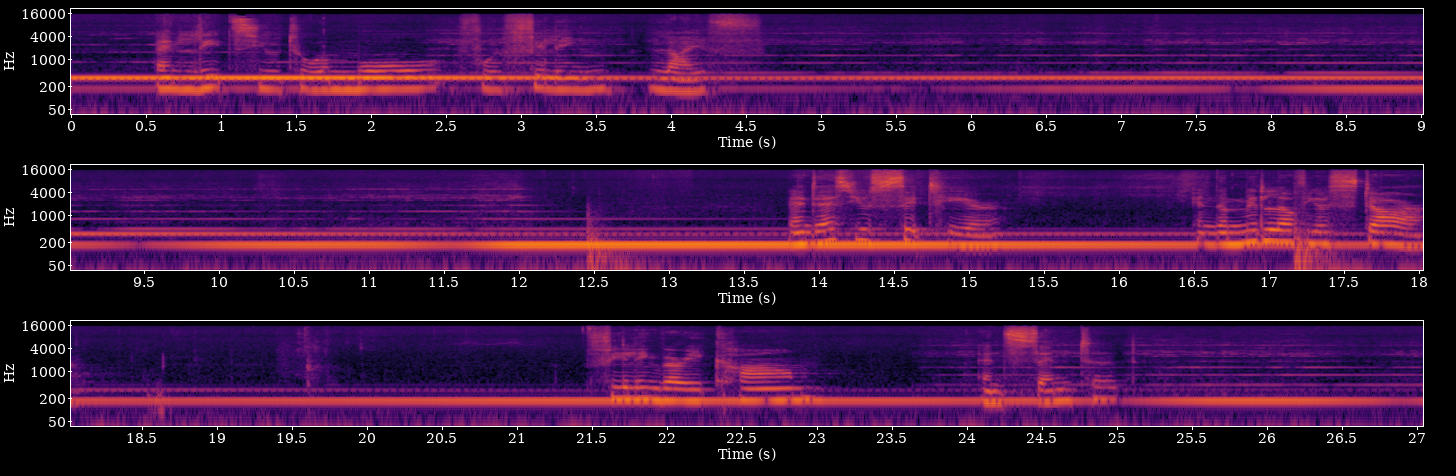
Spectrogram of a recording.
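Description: Crystal singing bowls ring with steady, overlapping tones that swell and fade.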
